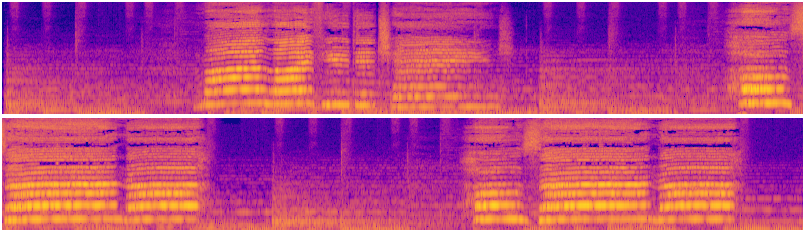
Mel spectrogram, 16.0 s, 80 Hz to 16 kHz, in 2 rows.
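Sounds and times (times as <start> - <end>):
alto choir parts singing: 1.8 - 5.1, 7.2 - 10.2, 12.4 - 16.0.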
